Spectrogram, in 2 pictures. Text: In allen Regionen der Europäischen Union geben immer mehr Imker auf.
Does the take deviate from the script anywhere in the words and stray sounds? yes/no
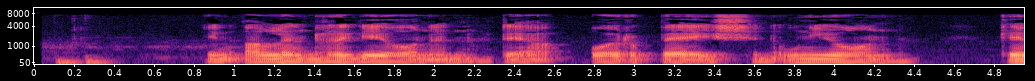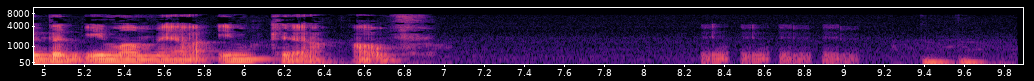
yes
